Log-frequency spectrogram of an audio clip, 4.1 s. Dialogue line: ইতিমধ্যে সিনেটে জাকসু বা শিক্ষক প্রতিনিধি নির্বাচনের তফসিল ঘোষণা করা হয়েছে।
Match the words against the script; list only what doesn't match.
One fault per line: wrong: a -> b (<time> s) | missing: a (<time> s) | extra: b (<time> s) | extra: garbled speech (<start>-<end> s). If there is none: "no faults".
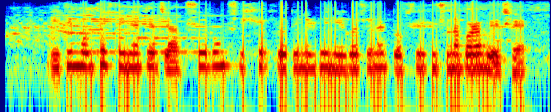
wrong: বা -> এবং (1.5 s)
